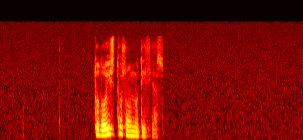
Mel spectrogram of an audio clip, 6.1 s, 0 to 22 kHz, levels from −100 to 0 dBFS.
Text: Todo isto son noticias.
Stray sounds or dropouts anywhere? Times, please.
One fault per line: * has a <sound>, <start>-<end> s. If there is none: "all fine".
all fine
